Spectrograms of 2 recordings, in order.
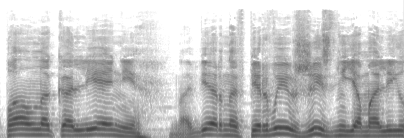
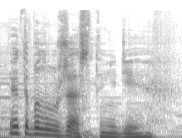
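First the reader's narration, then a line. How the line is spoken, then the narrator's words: Sigh. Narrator (Russian): вздохнула Эмили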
